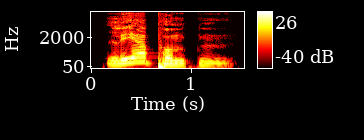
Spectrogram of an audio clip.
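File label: "leerpumpen", German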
